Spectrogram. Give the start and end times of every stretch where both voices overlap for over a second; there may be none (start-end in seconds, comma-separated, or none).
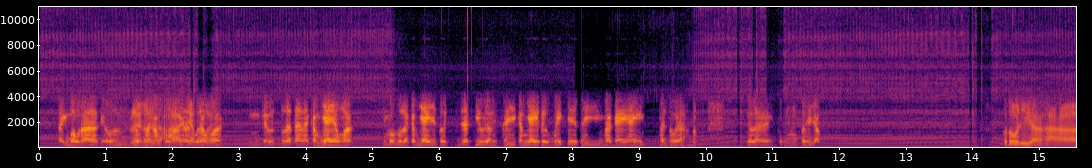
1.0-2.7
